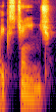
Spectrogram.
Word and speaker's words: exchange: you see NG G it makes the N sound like orange or exchange you make the n Sound not the nasal sound just n and the J like juice J together orange orange or exchange change or exchange you have the same sound NJ this word too challenge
